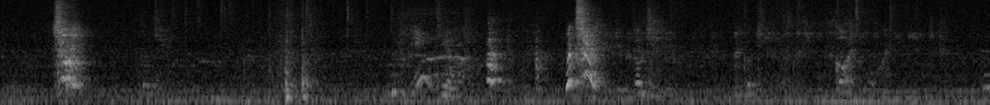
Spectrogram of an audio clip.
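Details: Person sneezing while a dog is trained to fetch a tissue: a few short sneeze-like bursts mixed with soft speech and room noise; sneezing.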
